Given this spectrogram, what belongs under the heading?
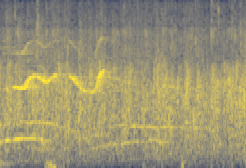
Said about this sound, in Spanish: ¿Por qué no le da un aplauso fuerte a Jesús?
